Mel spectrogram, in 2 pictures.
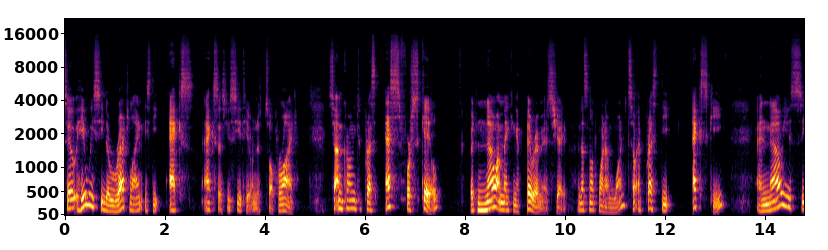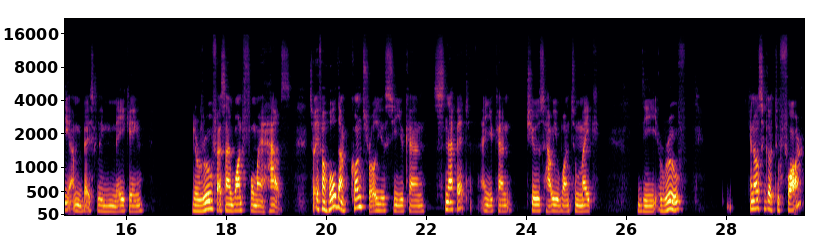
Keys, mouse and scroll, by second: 7.0 s.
